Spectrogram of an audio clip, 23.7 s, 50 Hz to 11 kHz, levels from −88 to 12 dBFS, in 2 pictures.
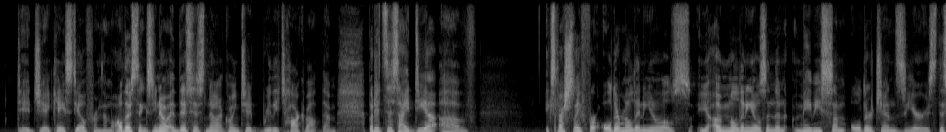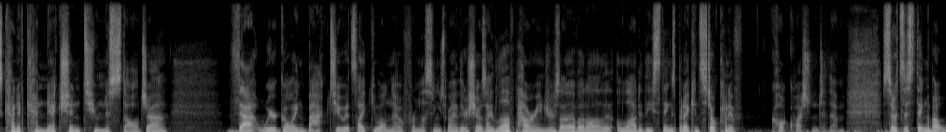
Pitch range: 115-155 Hz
